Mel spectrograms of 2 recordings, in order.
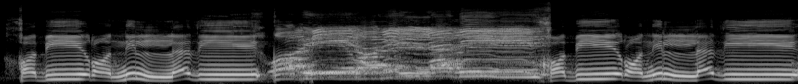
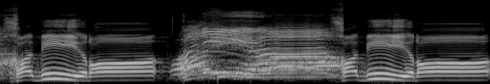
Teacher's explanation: تنوین کی نون کو زیر دے کر اگلے کلمے سے ملاتے ہیں تو نون قطنی ہو جاتا ہے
